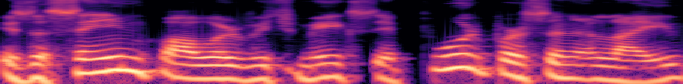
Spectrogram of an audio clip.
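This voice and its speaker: This man's voice is somewhat breathy, with a dark, mellow tone and a fairly high pitch. He talks at a fairly slow pace, and his pitch swings very widely. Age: 80s+. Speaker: radio show host. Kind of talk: casual chat.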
